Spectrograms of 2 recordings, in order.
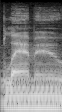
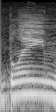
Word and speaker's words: BLAME!: blame sometimes called blam blammo or some other variation of a mispronunciation is a manga from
